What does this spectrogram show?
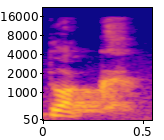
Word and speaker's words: त्वक: अभी कुछ लोग प्रोनाउंसिएशन भी सही नहीं कर पा रहे होंगे, कुछ पढ़ रहे होंगे तो कुछ और निकल रहा होगा, इसीलिए मैं बोल के बता रहा हूँ। स्तन, आर्तव एंड त्वक।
